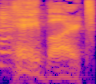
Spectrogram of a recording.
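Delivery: crusty, rasped-out clown voice. Losing their voice, describing what they do back at the office: Krusty the Clown impression. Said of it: "do crusty".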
